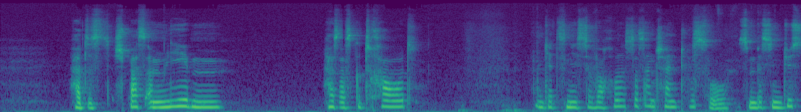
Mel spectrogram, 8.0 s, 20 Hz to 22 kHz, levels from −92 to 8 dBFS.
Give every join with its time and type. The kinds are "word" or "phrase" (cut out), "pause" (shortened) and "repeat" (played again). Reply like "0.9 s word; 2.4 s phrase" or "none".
3.4 s phrase; 6.9 s word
